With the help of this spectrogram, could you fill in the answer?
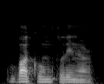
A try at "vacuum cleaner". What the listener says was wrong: Vacuum cleaner. Don't miss your V's. Vacuum cleaner.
